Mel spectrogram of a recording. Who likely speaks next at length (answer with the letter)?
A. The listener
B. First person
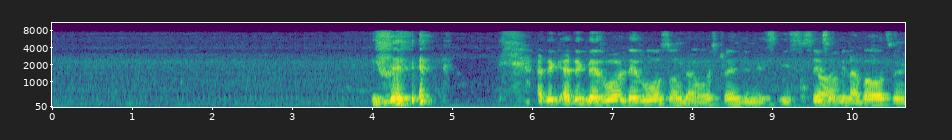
B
